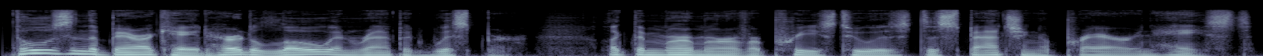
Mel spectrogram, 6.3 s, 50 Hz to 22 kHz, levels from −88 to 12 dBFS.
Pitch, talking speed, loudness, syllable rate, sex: 110 Hz, 220 wpm, -20 LUFS, 5.7 syllables/s, male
